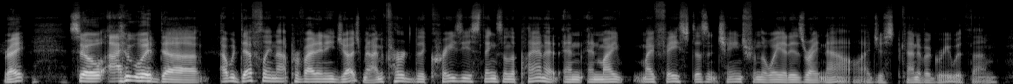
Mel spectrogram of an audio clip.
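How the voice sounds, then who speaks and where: A man, a retired American federal agent, explaining his methods in an interview with lively examples and frequent "right?" checks. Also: medium pitch, a little fast, vocal fry, hardly any pauses, dry recording, studio quality. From United States. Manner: animated storyteller, explains with examples and rhetorical "right?". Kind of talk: conversational explanation.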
